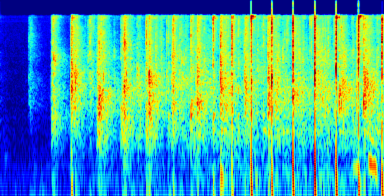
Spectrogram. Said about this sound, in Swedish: Enstaka klappningar.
